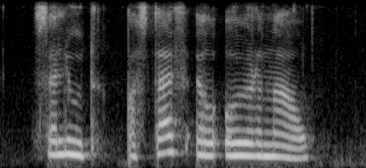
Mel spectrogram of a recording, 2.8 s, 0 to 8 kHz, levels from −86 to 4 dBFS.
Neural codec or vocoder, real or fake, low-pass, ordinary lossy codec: none; real; 7.2 kHz; Opus, 16 kbps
